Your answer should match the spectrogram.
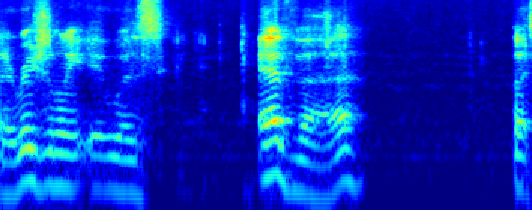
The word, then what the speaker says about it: Eve: So we say Eve, but the better pronunciation is Eva or Ewa.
